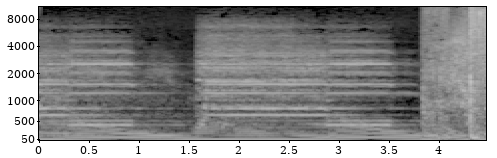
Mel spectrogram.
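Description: Drum and bass breakdown without drums: sustained melodic chords over a deep, steady bass, in a phrase played twice. The full drum beat comes back in just at the end.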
